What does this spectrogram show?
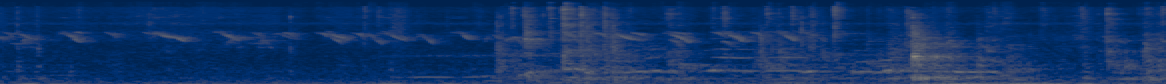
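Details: Lovebirds, sky blue opaline and green opaline, chirping in the morning: a run of rapid, high, falling tweets, then rustling and wing-flapping noise takes over with fainter chirps behind.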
